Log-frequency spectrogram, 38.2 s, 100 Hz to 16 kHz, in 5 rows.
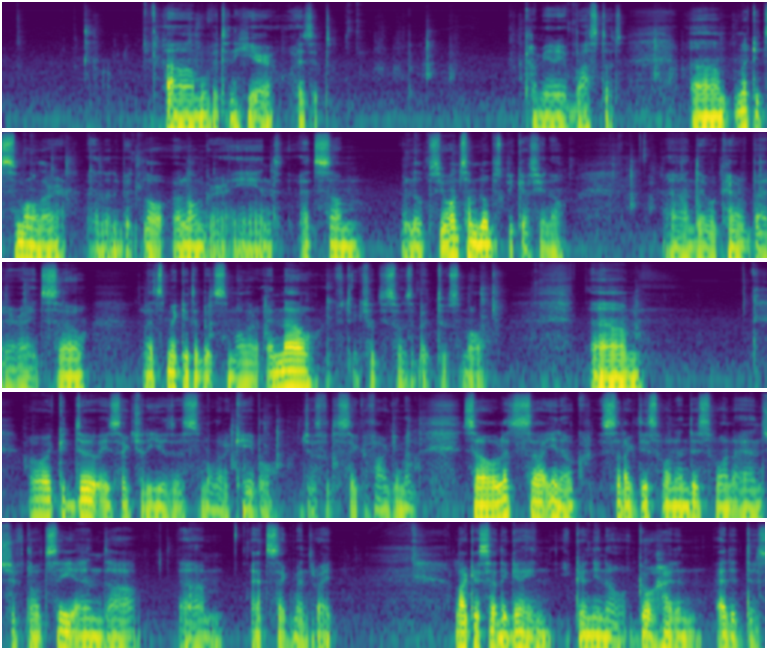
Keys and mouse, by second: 0.8 h, 1.5 ctrl+z, 1.8 g, 4.2 drag, 5.0 g, 6.5 click, 7.2 s, 8.0 s, 9.5 click, 9.8 Tab, 10.8 ctrl+r, 12.0 Tab, 13.9 shift+click, 14.6 shift+click, 15.2 s, 17.3 shift+click, 17.9 click, 18.5 s, 19.8 s, 21.6-23.2 drag, 24.0 s, 25.2 middle click, 25.7 shift+middle drag, 26.2 shift+click, 27.0 shift+click, 29.3 shift+click, 30.5 alt+shift+c, 36.4 click, 36.9 Tab, 38.1 a.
